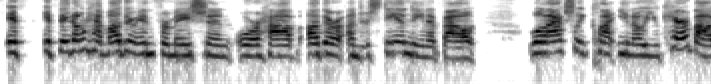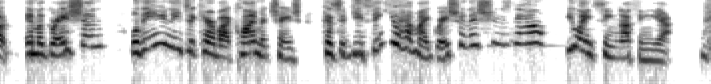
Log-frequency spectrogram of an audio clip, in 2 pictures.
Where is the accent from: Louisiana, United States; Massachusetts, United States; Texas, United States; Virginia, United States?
Texas, United States; Harlingen; born there; Well, I was born down in Harlingen.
